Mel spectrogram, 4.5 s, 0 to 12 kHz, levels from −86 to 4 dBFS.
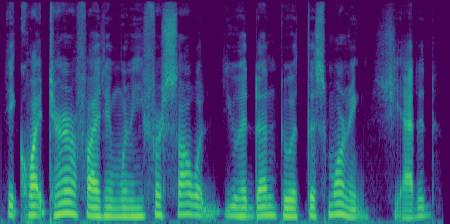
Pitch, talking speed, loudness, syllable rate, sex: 135 Hz, 240 wpm, -19 LUFS, 5.7 syllables/s, male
